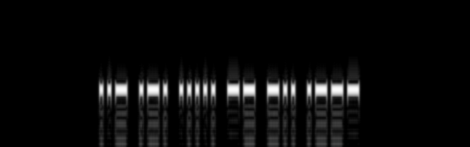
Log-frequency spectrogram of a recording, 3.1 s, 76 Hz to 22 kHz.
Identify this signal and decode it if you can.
Morse code, heard as a keyed tone, about 46 wpm, 700 Hz. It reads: UR5MDJ
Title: DXCC-100 Call Signs - 6 Characters - Repeated 3x - 45wpm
